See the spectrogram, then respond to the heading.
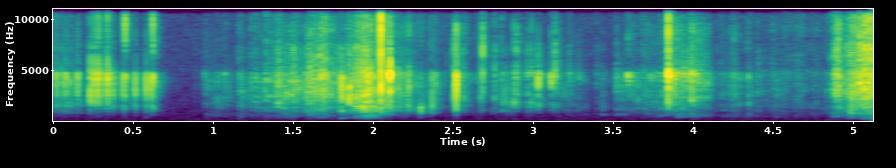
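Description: A thin white paper sheet is crumpled and twisted into a ball with both fists. Dense, bright crinkling and crackling comes in bursts, with a brief silence just before the one-second mark and the loudest crunches around two seconds. There is almost no low end.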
